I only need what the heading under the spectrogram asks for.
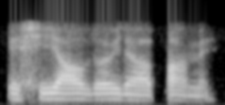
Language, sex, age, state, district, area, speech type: Manipuri, male, 18-30, Manipur, Chandel, rural, conversation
